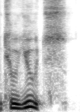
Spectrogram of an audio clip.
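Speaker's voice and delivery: "Utes" with no th, ending in a hard t; Vinny's "Utes". Retold or imitated. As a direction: say "Utes" like youths in heavy New York speech. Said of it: "I sound like fucking my cousin Vinny".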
